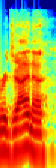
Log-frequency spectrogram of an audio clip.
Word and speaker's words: Regina: They got coming out of Regina. Right, lucked into that one. City that rhymes with fun.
